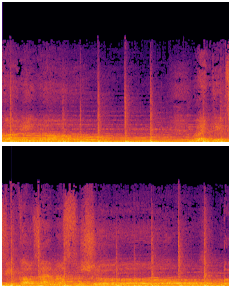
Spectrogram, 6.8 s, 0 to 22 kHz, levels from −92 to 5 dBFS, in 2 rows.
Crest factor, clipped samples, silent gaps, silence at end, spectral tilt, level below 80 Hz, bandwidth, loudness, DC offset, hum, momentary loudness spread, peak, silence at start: 12 dB; under 0.1%; none; 0 s; -6 dB/octave; -18 dBFS; 16 kHz; -14 LUFS; under 0.1%; none; 4 LU; 0 dBFS; 0 s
